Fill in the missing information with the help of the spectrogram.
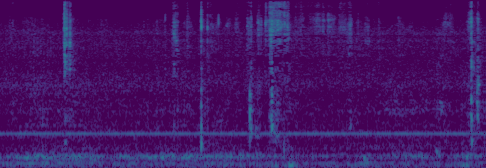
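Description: Near silence with a few faint, brief crinkles of a small folded paper slip being unfolded by hand.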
